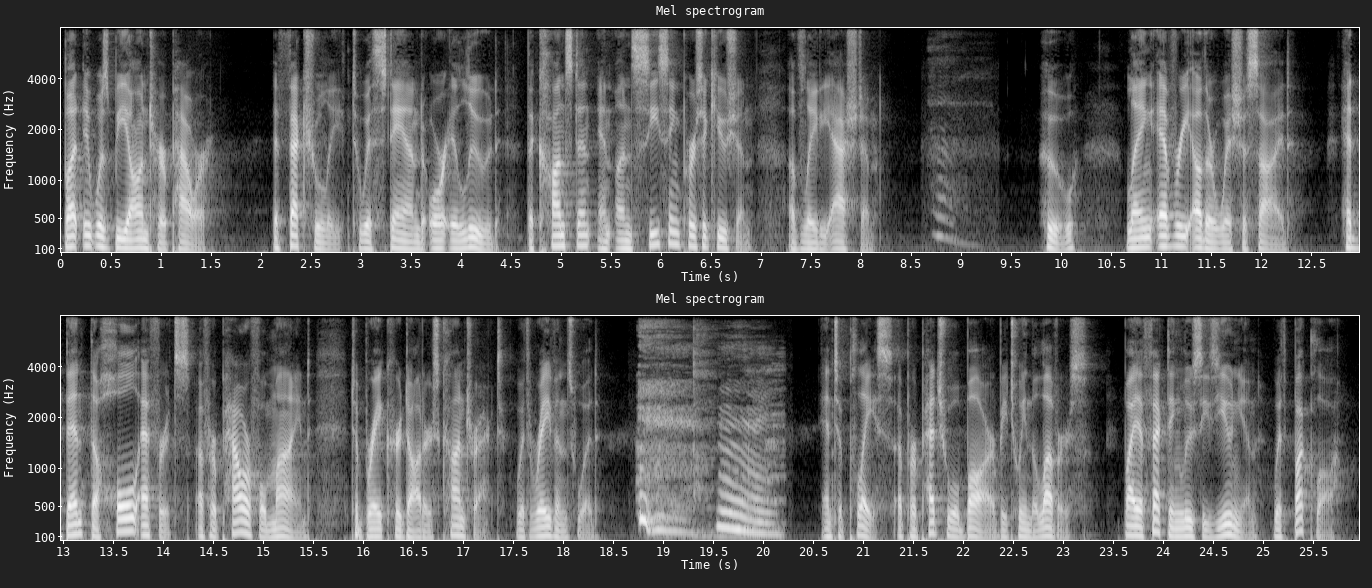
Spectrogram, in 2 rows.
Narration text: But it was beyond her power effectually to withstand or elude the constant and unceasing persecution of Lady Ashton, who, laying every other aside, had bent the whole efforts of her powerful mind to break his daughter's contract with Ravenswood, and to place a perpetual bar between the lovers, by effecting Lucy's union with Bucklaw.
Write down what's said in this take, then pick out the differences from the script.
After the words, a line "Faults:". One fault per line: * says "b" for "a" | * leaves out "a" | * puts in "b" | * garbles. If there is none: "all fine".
But it was beyond her power effectually to withstand or elude the constant and unceasing persecution of Lady Ashton, who, laying every other wish aside, had bent the whole efforts of her powerful mind to break her daughter's contract with Ravenswood, and to place a perpetual bar between the lovers, by effecting Lucy's union with Bucklaw.
Faults:
* puts in "wish"
* says "her" for "his"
